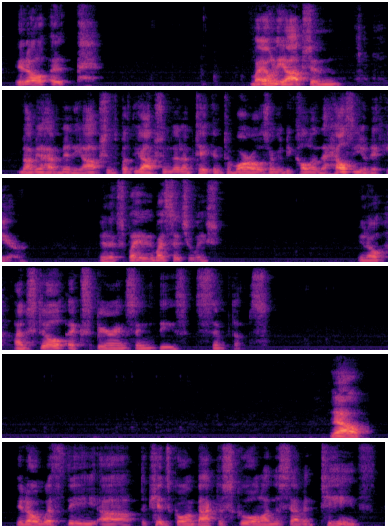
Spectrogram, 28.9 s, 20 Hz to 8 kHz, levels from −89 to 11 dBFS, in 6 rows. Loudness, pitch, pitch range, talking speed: -27 LUFS, 95 Hz, 90-115 Hz, 110 wpm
